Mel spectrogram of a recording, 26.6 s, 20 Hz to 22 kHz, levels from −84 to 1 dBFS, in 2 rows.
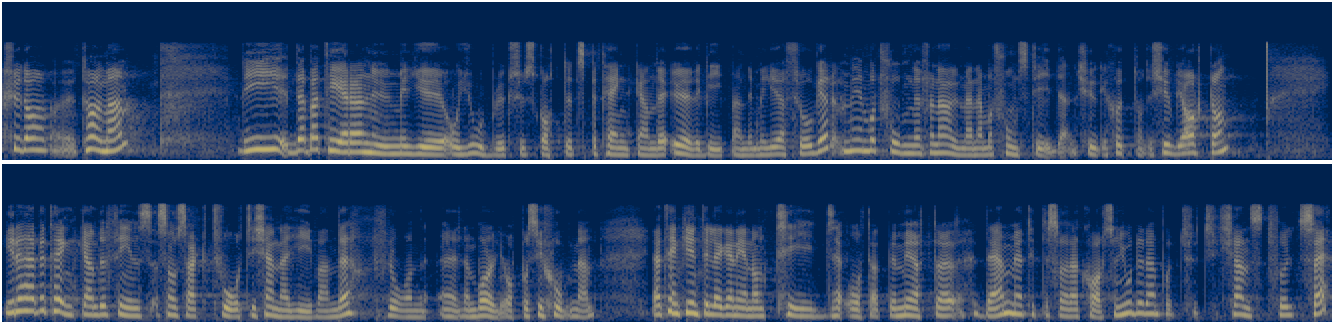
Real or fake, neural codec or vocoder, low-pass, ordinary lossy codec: fake; codec, 16 kHz, 2 kbps, FunCodec, trained on Chinese and English, 25 frames a second; none; none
